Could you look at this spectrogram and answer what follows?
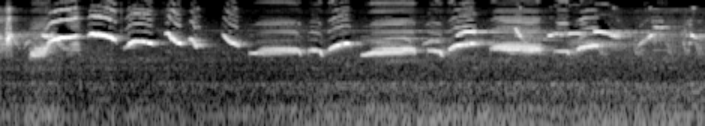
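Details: Caged wild-caught old Chinese hwamei praised for a fine voice, singing fluid whistled phrases with rising and falling slurs and quick trills, clear over faint low background noise.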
